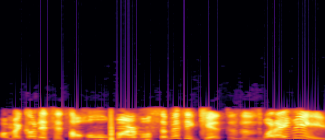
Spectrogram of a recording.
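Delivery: put-on cute little lisping voice. Retelling Scott Kurtz reacting to a Marvel submission kit, in a Scott Kurtz voice with lisp. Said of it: "He sort of got the cute little lisp".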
